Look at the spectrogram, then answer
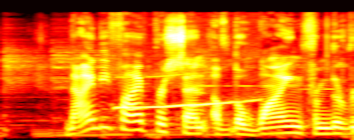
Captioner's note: slide whistle blows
